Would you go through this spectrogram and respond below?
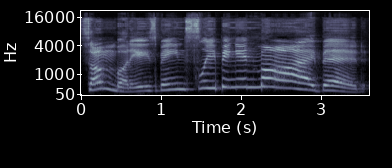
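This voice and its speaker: Woman putting on a slow, growling daddy koala. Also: high-pitched, sing-song, fairly bright tone, pitched above the performer's own voice, full character voice. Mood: grumpy. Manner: growling, grumbling. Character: big grumbling daddy koala, indignant adult male. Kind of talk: children's storybook character voice.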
